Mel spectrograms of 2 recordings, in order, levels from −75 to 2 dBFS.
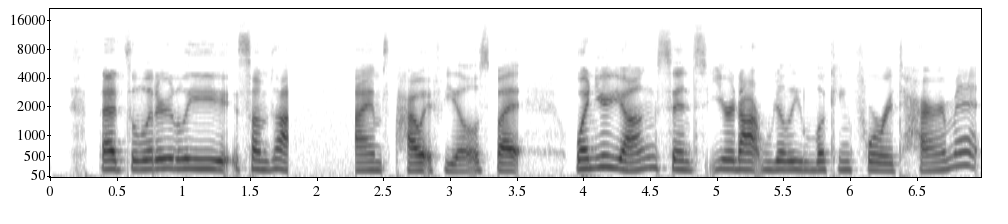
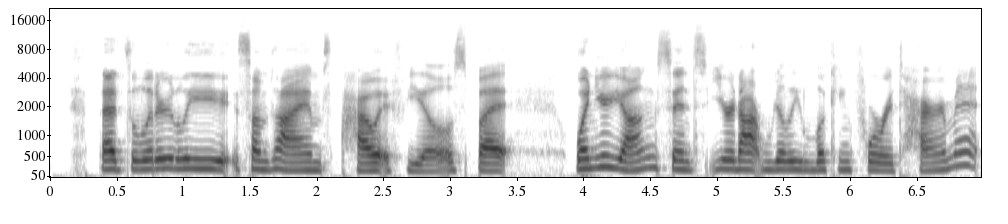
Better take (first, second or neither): second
